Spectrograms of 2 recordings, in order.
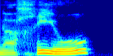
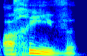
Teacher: instead of it being achio, like it is in Aramaic, and it simply becomes consonantal, achiv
